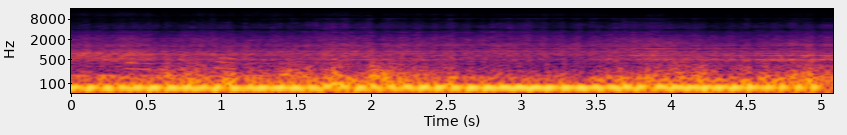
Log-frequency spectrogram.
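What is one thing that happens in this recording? Diesel locomotives rumble loudly nearby with a deep, steady engine drone.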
